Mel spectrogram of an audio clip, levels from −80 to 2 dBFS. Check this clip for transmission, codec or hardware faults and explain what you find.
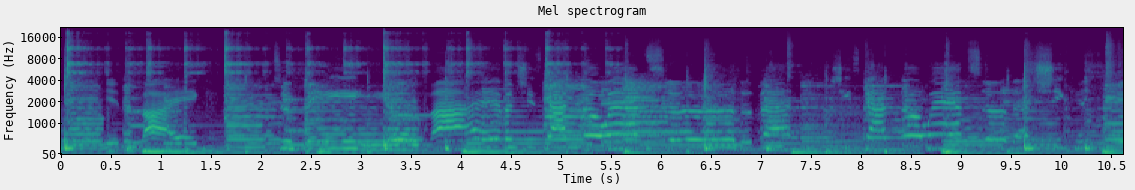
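There's one real problem here: a speech noise suppressor left running on material it wasn't built for.

Noise suppressor applied to music or sounds: throughout, it treats steady content as noise, so levels pump and thin by about 10 dB as held parts sink and attacks get through.

Sound cut by the noise suppressor: at 1.37–1.63 s, 6.77–7.01 s, 7.55–8.06 s and 9.95–10.42 s, sustained sound dips by about 7–8 dB, cutting decays short for a fraction of a second.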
